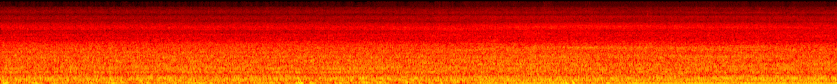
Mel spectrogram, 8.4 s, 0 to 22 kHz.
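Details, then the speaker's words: Window air conditioner, compressor just switched on: loud steady fan rush with a faint low compressor rumble underneath, about 67 decibels, slight vibration but no shaking or rattling; operating normally. "oddly enough the fan makes so much noise on this thing that you can't really hear the compressor over it we're still at 67 decibels so i mean there's a little bit of vibration i can you know hear it just a low frequency kind of compressor rumble but it um the fan noise is still the dominant noise"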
